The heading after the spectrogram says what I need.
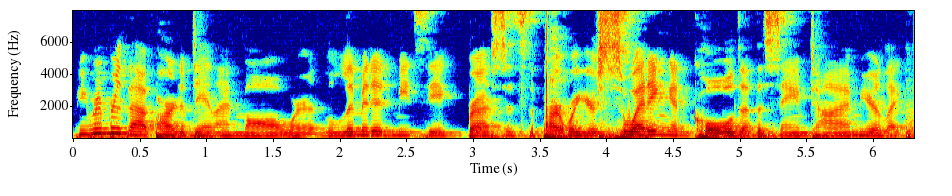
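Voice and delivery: usual speaking voice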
